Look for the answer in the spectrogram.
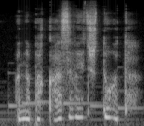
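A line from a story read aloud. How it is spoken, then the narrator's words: Whispered, young woman. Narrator (Russian): прошептала девушка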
